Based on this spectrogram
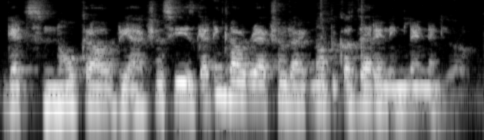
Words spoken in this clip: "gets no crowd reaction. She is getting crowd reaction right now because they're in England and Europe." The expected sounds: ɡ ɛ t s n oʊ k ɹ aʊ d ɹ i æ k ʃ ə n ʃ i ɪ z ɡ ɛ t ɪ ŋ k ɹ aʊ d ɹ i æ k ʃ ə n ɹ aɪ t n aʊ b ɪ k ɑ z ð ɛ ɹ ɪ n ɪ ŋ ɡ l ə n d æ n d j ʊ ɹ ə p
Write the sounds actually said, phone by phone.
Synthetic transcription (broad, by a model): ɡ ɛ t s n oʊ k ɹ aʊ d ɹ i æ k ʃ ə n s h ɪ z ɡ ɛ t ɪ ŋ k ɹ aʊ d ɹ i æ k ʃ ə n ɹ aɪ t n aʊ b ɪ k ɑ z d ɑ ɹ ɪ n ɪ ŋ ɡ l ə n d æ n d j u ɹ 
